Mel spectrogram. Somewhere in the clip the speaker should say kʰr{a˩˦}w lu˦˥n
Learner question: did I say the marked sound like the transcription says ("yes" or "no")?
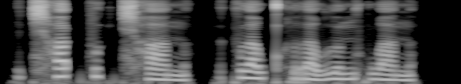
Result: yes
